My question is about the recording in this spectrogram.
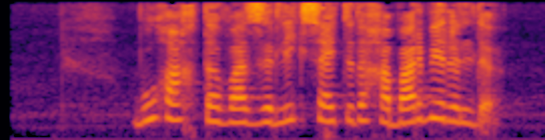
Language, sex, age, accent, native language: Uzbek, female, 12-17, Samarqand, Uzbek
